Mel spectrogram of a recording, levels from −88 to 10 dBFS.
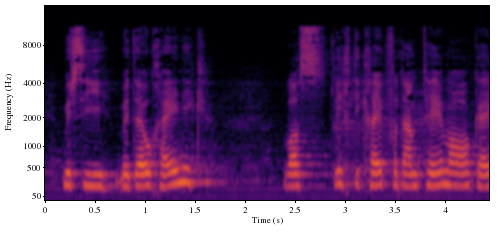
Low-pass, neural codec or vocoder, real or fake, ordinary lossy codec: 14.4 kHz; none; real; MP3, 48 kbps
